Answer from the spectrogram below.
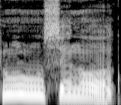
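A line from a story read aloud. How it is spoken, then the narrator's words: Drawn-out, smiling. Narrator (Russian): протянула Семенова, улыбнувшись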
